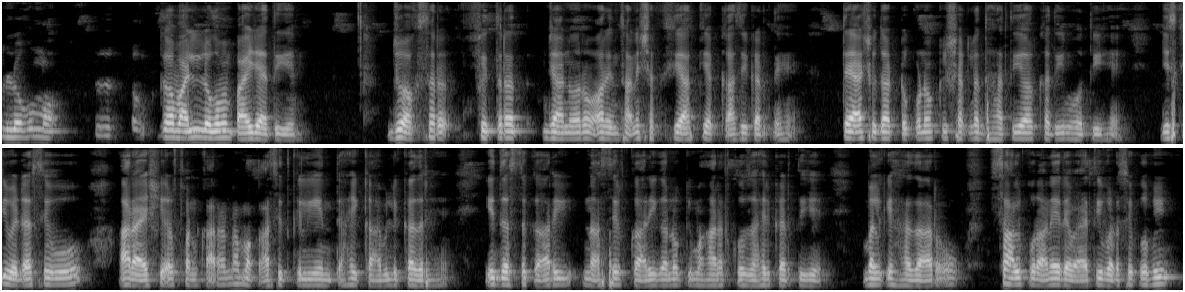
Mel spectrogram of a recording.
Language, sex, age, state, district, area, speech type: Urdu, male, 30-45, Maharashtra, Nashik, urban, spontaneous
